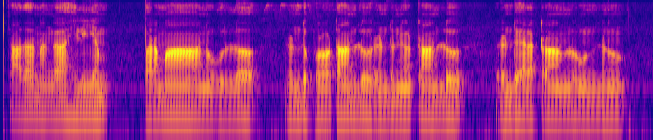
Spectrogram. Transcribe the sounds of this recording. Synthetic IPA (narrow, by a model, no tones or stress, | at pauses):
saːd̪ʱaːɾɐnɐŋɡaːɦilijɐm | pɐɾɐmaːnɐwulːoː | ɾe̞ɳɖupɾoːʈaːnluɾe̞ɳɖunjuːʈɾaːnlu | ɾe̞ɳɖuelɐk̚ʈɾaːnuluːɳɖɐnu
